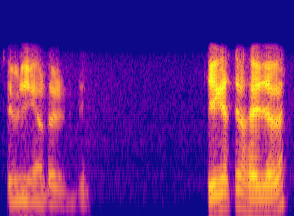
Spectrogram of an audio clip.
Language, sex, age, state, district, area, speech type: Bengali, male, 18-30, West Bengal, Purulia, rural, conversation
